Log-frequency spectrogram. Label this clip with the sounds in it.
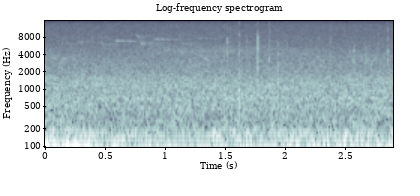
Blackburnian Warbler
